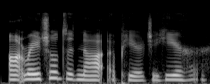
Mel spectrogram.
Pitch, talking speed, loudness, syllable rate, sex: 215 Hz, 230 wpm, -19 LUFS, 5.4 syllables/s, female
